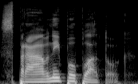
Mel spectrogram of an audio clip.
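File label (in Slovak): "spravny poplatok", Slovak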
